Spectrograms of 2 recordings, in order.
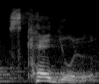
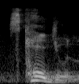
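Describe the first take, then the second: First: The word begins with an sk sound. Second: The word begins with an sk sound.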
